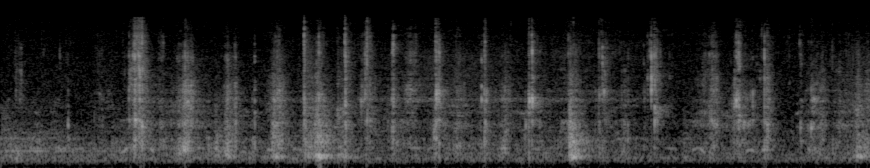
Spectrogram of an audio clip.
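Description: Close-miked mouth sounds of someone chewing fast food, with sharp wet clicks and smacks coming irregularly, a few a second.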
